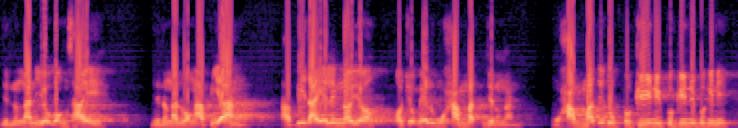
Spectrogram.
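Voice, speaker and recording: A man's voice: high-pitched, a little fast, lightly acted. A man playing a blind, rude old man. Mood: scornful. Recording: dull, echoey mosque hall.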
